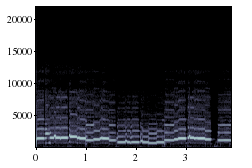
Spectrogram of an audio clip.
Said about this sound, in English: I suppose your tin whistle gets a little extra workout on St. Patrick's Day.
